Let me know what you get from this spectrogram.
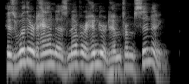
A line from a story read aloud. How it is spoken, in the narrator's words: The Pharisees, who scorned, cried out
